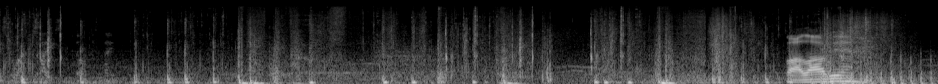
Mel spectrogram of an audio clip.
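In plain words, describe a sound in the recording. Footsteps thud quickly on dirt.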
